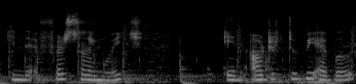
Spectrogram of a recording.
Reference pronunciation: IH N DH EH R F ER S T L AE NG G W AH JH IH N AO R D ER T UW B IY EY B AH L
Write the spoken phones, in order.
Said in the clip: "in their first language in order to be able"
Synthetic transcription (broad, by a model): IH N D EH F ER S T L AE NG G W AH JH IH N AO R D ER T UW B IY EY B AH L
